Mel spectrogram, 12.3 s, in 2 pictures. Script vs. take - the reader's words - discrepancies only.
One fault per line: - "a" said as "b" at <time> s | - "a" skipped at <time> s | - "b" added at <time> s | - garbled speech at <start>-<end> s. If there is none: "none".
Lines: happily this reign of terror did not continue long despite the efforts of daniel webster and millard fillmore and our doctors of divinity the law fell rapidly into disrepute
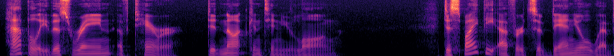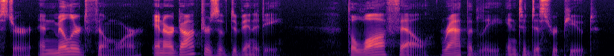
none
